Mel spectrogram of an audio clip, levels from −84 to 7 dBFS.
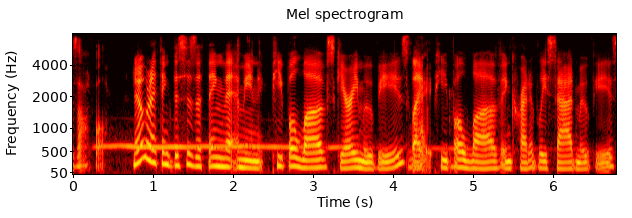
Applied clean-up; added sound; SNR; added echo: none; Wind; 13 dB; none.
